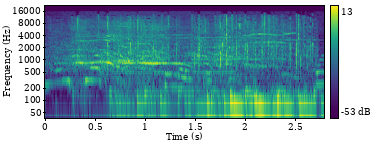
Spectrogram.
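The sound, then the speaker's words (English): Relatives cheer and clap in a packed courtroom as the verdict is read against former Argentine junta leaders for stealing babies. Excited voices blend with the applause in a continuous, crowded burst. “Relatives of the stolen children cheered in the packed courtroom as the verdict was read.”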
